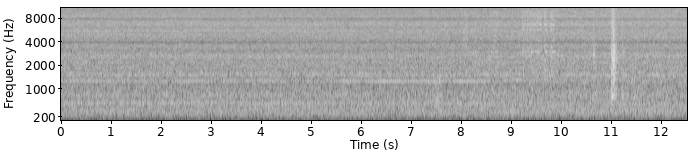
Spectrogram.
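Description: Steady hiss and hum inside the cabin of a slowly moving vehicle, with one sharp click near the end.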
